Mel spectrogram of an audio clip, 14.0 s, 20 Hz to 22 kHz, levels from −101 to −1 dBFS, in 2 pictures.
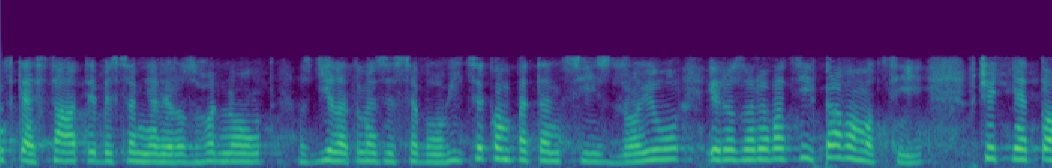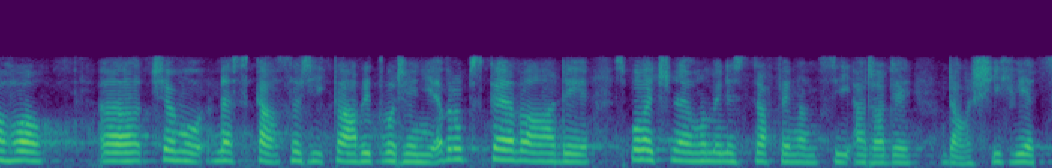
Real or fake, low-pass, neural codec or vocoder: fake; 5.4 kHz; codec, 16 kHz, 4 kbps, FreqCodec, smaller model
